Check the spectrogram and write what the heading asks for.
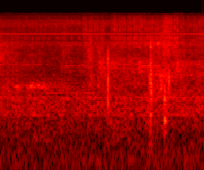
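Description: Outdoor ambience while walking: a steady low rumble of wind on the camera's microphone, with a few faint footsteps about a second in and again a little later.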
